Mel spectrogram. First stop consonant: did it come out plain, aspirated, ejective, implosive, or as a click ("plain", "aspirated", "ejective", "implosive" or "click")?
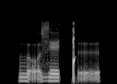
click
